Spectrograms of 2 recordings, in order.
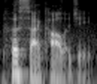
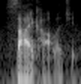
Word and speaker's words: psychology: Again, not psychology, just psychology.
